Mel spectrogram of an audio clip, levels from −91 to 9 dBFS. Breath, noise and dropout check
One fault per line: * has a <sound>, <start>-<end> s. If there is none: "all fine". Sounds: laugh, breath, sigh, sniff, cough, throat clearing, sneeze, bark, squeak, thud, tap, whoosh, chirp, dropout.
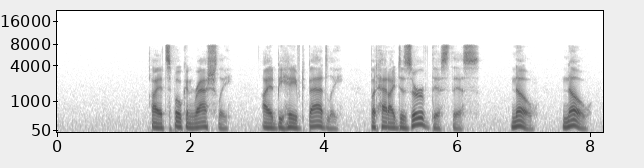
all fine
